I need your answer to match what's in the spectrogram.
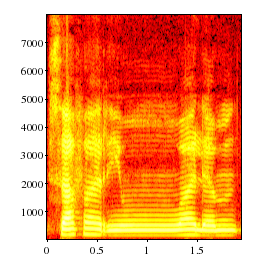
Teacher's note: را کے نیچے دو زیر کی تنوین کو واو مشدد کے ساتھ ملاتے ہوئے ادغام مع غنہ کا رول اپلائی ہو رہا ہے. وَلَمْ تَجِدُوا واو ساکن سے پہلے دال کے اوپر پیش واو مدہ ہو رہا ہے.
